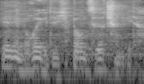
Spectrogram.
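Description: An actor playing a worried father who urges calm while waiting for help, in a radio drama, in a roomy echo with music behind. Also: low-pitched, quick pace, creaky, background noise. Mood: soothing. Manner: urgent, soothing.

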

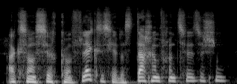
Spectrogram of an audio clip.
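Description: On this radio show, a middle-aged male co-host rambles through casual on-air chat, groping for words as he goes. His voice is a little high and slightly rough, very animated, with a quick pace.

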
